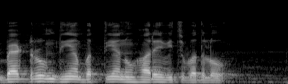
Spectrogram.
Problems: none marked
